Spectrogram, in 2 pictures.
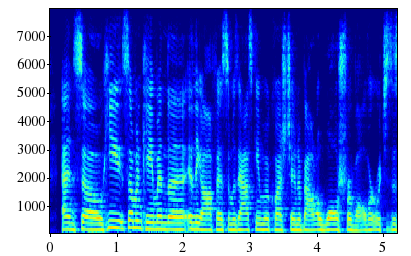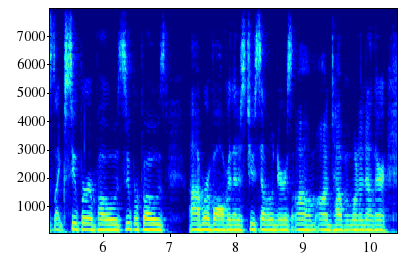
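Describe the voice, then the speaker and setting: A woman talks at a very fast pace with an American accent and hardly any pauses. Her pitch is medium and her intonation is monotone and flat. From western Pennsylvania. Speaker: firearms historian, former museum curator. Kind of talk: podcast interview.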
